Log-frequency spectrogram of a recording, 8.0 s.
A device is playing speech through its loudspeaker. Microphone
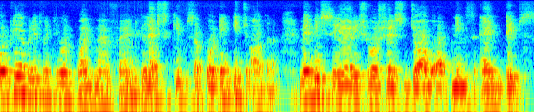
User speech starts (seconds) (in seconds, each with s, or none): none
